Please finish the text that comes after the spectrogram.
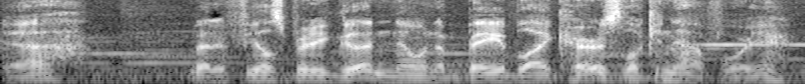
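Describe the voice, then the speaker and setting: An actor playing a brash, warmhearted, loyal street tough in a video game cutscene, blunt and informal. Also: male voice, on the low side, normal speed, music in the background, natural voice. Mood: teasing, exasperated. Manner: informal, blunt, swaggering, foul-mouthed.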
